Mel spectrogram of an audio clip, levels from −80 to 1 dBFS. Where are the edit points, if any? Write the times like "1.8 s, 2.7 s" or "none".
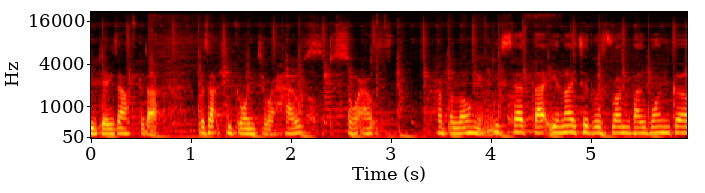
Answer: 2.4 s, 4.0 s

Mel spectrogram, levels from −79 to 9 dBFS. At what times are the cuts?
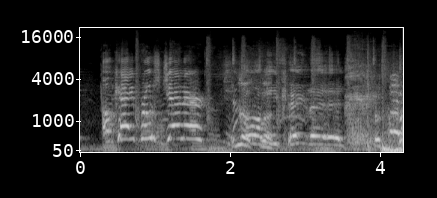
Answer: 1.9 s

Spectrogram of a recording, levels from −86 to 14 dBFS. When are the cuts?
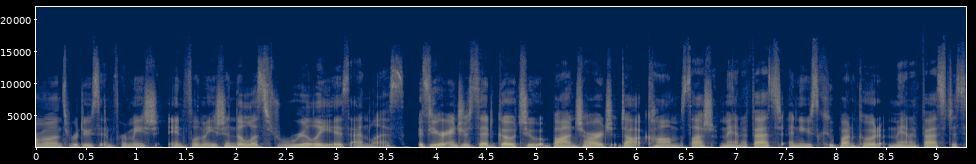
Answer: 3.6 s

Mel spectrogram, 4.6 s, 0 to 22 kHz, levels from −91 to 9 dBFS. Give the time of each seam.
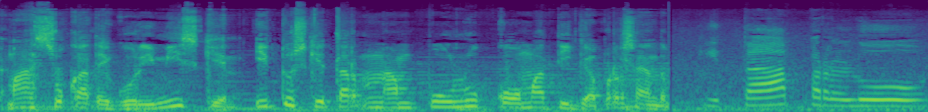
3.3 s

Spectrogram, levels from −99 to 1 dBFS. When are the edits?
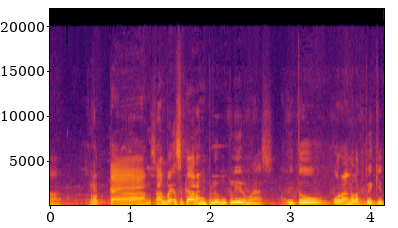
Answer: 1.2 s

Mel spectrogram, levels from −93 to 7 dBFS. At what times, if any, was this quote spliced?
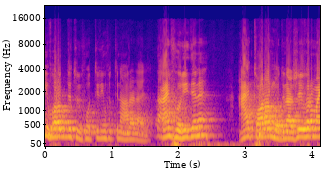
1.8 s

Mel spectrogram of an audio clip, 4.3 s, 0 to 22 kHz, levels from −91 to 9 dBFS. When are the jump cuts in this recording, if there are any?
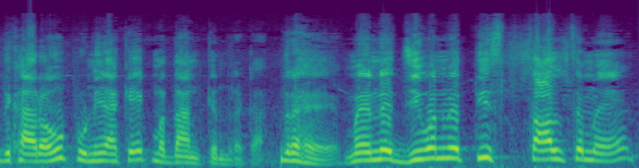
1.9 s

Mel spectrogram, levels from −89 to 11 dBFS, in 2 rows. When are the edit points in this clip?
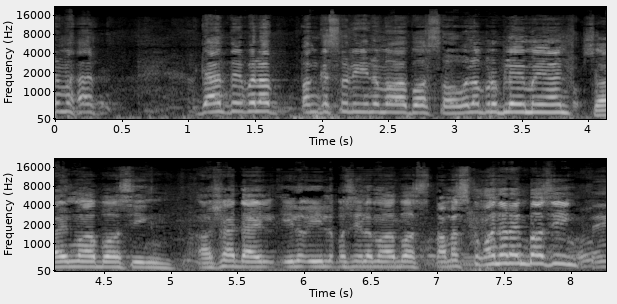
3.9 s

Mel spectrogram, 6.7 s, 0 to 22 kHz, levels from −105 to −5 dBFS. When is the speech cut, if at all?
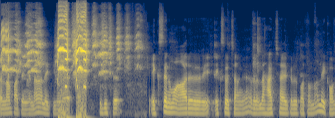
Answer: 2.8 s

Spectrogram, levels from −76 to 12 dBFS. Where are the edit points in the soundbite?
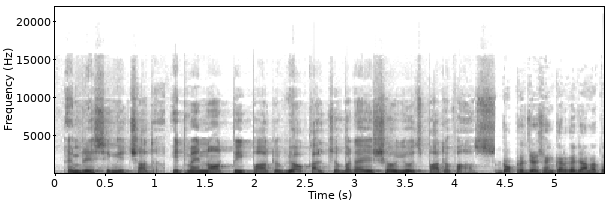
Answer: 1.0 s, 4.4 s

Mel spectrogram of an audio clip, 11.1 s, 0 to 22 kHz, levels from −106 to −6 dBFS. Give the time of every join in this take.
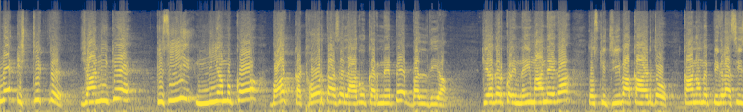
none

